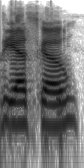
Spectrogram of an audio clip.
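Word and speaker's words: Kosciusko: Right, and that's in Kioski. I can't pronounce that. Kosciuszko.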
